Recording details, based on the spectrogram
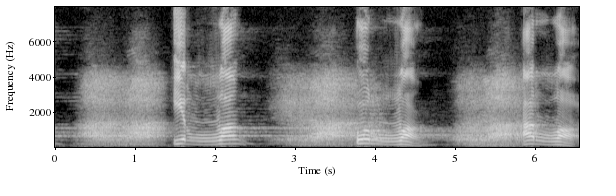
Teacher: را کو اس کے مخرج سے ادا کریں گے تو را میں کپ کپاہٹ سی ہوگی, کپ کپی پیدا ہوگی, جسے کہتے ہیں تکرار.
